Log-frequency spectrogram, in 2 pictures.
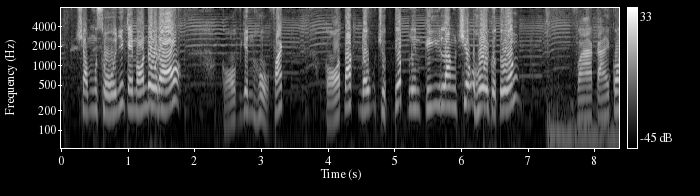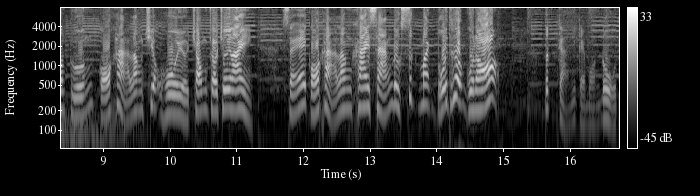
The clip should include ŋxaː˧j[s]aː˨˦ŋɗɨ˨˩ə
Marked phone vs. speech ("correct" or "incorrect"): correct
